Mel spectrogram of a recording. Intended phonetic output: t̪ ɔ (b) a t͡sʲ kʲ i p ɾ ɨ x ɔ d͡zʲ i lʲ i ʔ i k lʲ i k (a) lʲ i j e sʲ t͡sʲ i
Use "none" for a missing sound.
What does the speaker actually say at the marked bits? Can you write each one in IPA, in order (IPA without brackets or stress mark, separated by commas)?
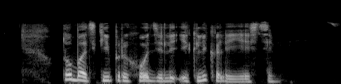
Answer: b, ɐ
